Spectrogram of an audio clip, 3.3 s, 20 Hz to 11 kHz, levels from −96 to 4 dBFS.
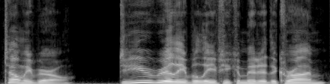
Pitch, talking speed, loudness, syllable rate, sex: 160 Hz, 200 wpm, -18 LUFS, 6.5 syllables/s, male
